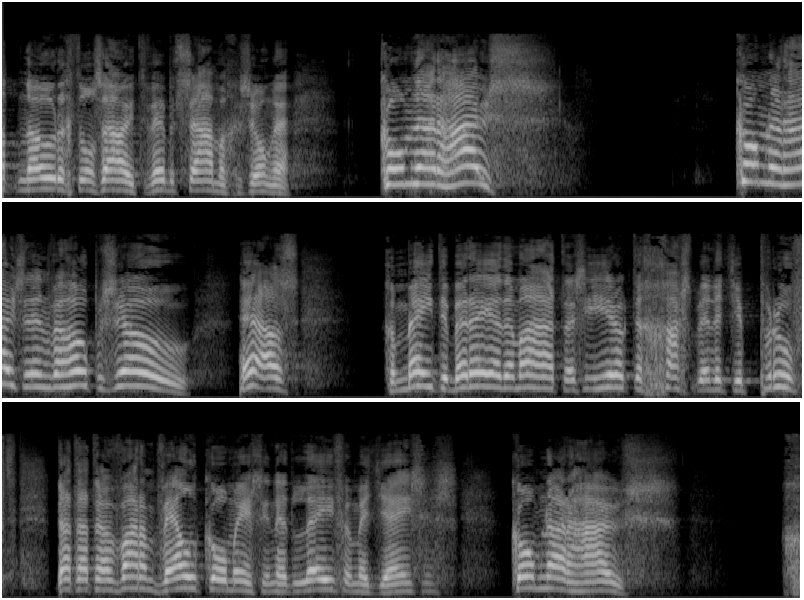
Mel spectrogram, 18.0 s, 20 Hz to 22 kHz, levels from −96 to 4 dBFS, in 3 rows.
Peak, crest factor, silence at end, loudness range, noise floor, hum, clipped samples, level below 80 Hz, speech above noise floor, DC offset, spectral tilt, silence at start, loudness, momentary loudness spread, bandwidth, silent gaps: -10 dBFS; 18 dB; 0 s; 2 LU; under -90 dBFS; none; under 0.1%; -80 dBFS; over 62 dB; under 0.1%; -3.5 dB/octave; 0 s; -28 LUFS; 11 LU; 11.5 kHz; none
